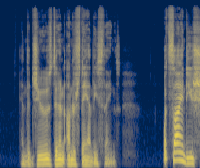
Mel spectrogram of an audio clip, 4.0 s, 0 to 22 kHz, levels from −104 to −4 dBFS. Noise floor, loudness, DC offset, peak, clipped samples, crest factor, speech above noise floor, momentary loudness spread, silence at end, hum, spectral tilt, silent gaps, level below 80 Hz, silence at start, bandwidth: -83 dBFS; -20 LUFS; under 0.1%; -4 dBFS; under 0.1%; 18 dB; 62 dB; 17 LU; 0 s; none; -4 dB/octave; none; -54 dBFS; 0.45 s; 19 kHz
